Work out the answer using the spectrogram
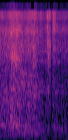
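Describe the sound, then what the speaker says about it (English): A pigeon gives one short, close, soft cooing call. "You goofy bird."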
